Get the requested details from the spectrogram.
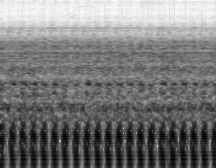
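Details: Honda Scoopy (ACG starter) scooter after cleaning the rusted side-stand switch that caused weak starting: steady even idle, smooth low pulse about ten beats a second, no misses or clatter; healthy.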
